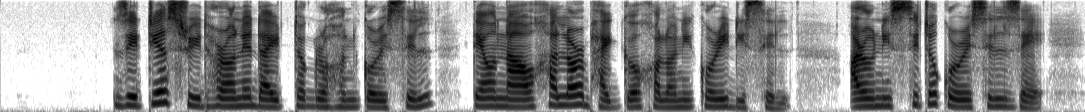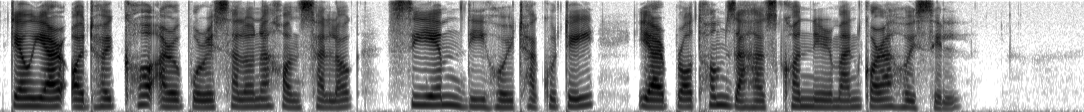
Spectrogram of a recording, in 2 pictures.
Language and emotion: Assamese, neutral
